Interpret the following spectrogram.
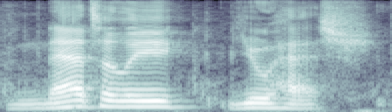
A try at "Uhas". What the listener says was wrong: no, where's the R coming from? You said you harsh.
